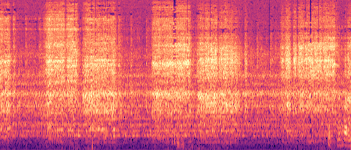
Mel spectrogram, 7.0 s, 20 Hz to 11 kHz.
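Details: Homemade programmable bedside ventilator whose servo-driven scissor arms with wood pads squeeze a BVM (Ambu) bag on a medium inhale/exhale waveform: a repeating mechanical hiss and rasp rising and falling about 27 times a minute.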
